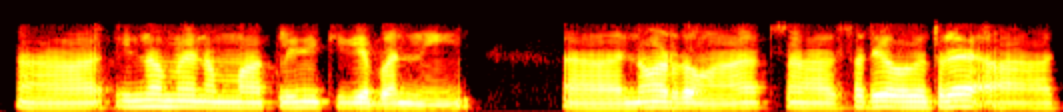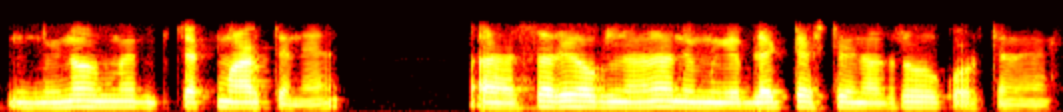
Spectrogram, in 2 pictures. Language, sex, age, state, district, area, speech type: Kannada, male, 18-30, Karnataka, Davanagere, urban, conversation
